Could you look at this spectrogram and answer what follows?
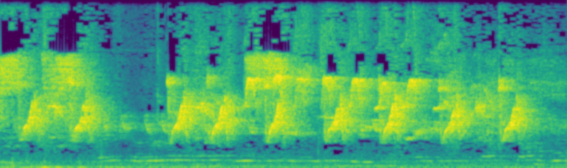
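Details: Grey-cheeked bulbul giving a fast, repeated series of bright, high chirping phrases, each burst lasting about half a second and coming in quick succession, with a low steady hum beneath.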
